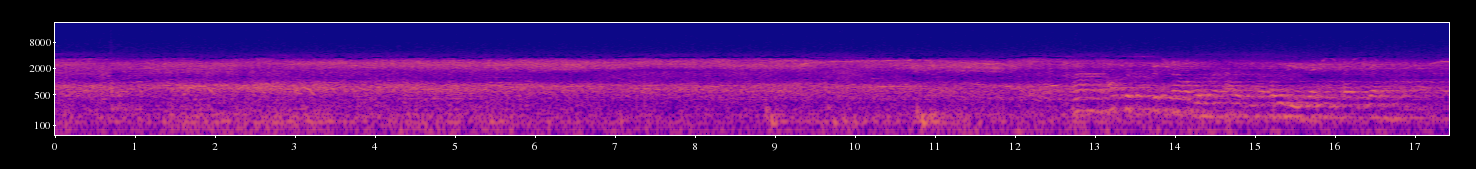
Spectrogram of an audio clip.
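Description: A rock band plays loudly on a live stage.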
